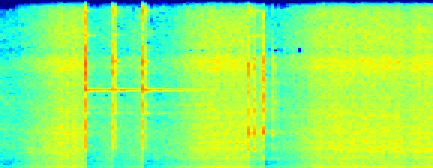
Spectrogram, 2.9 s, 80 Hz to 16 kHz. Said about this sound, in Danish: Det her det er en bænkkammer, og det er en, øh, en, træ, øh, en træer, det vil sige, den øh, ligger cirka på 300 gram. Der kan vi jo tage den her, det er en, en bænkkammer med kugle, som ligger på omkring 100 gram.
